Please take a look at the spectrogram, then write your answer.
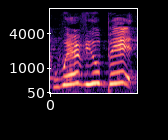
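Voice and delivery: put-on a mild take on an old Italian grandpa's accent. Old Italian grandpa greeting her, in a light Italian accent. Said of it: "And his accent is so thick".

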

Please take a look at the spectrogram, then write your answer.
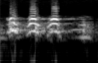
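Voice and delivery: hysterical laugh. Acted. Wife laughs hysterically after murder.

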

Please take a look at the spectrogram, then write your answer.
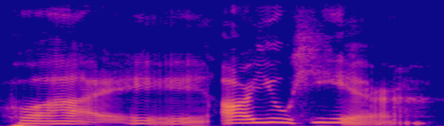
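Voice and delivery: very slow, otherworldly guardian; eerie spirit voice. A narrator's reading. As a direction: speak like an ancient spirit.

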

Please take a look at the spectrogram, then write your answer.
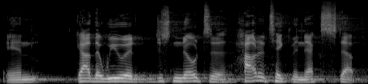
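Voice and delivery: low, soft prayer voice; earnest, subdued pastor's prayer. Real, not acted. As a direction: pray aloud, hushed and low. Leads a prayer.

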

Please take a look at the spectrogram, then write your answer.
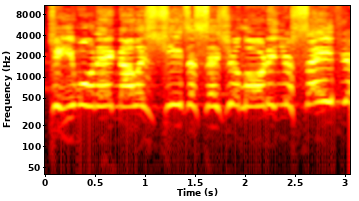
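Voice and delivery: loud, high preacher's appeal; mock-earnest altar call shout. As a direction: call the cat to salvation at full voice. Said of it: "practicing the altar call".

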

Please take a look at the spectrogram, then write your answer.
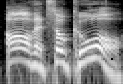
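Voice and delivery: high, slow, drawn-out delight; delighted gushing. Real, not acted. Host reacting to a South African accent, delighted gushing. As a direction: gush with a high swoop.

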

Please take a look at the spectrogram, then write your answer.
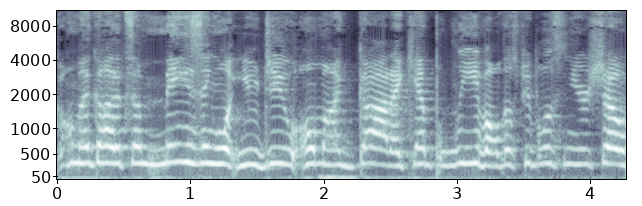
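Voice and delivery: high, fast gushing fan voice, caught in admiration. Retold or imitated. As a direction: play an adoring fan, breathless with praise. People gushing over her show.

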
